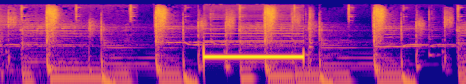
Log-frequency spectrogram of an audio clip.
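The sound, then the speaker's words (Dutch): A single loud telephone ringing tone, a steady mid-pitched beep lasting about a second, as a call is placed to an economics reporter at nu.nl, sounds over rhythmic background music. “Fijn dat ik je even kan bellen.”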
